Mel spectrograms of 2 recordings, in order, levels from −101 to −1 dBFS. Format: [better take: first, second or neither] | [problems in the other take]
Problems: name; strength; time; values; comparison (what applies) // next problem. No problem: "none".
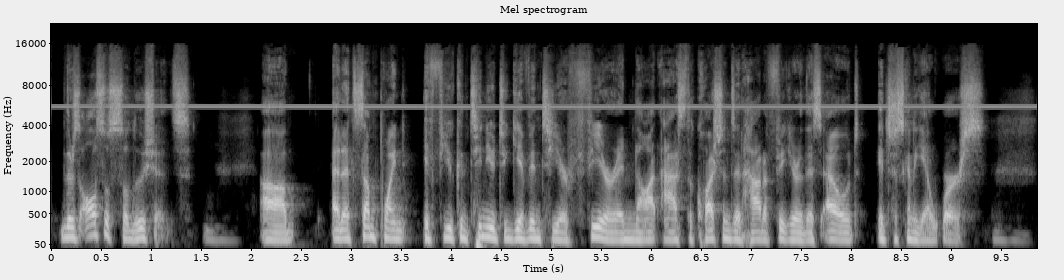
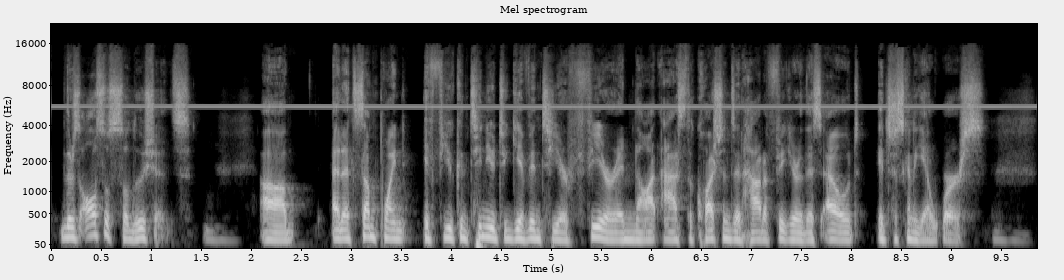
neither | high-pitched whine; noticeable; throughout; 5.5 kHz, 15 dB below the speech; the same in both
